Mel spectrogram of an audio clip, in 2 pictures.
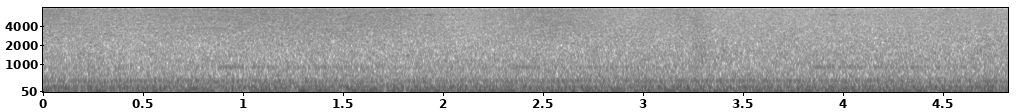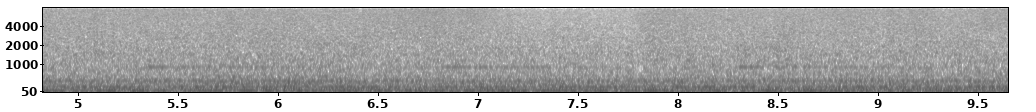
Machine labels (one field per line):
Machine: pump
